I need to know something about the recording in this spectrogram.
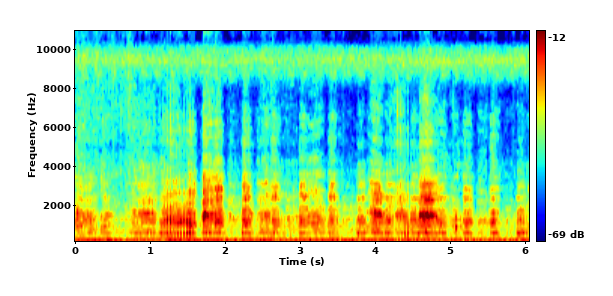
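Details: Heavy, steady panting by an American Bully kept with a Pitbull, the dogs Beats and Maxx; soft hoarse breaths repeat continuously against a faint electrical hum.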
